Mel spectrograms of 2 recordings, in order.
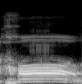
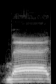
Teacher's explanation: Alif ketika sebelumnya huruf tebal, kho, bulat kan mulutnya. Ba, nyengir mulutnya. Jadi ngikutin huruf sebelumnya.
